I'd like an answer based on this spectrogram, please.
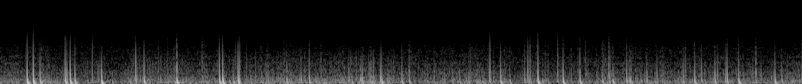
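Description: Irregular series of sharp knocks and clanks from building-site work, thickest and loudest in the first couple of seconds and then scattered.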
